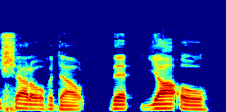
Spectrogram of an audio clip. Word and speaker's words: Ya'oh: of a doubt that yao is the only correct way to pronounce the tetragrammaton it's because this pronunciation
